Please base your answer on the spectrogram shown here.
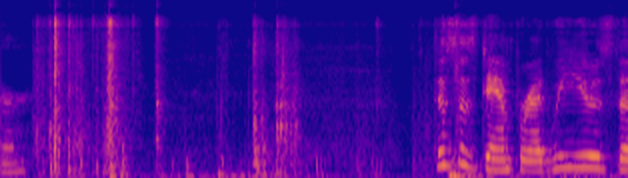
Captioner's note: lid Opening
